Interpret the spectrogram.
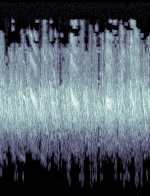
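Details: Purple martins giving dawn song to lure martins to nest sites. Busy overlapping chirps with a few clearer whistled notes standing out, delivered quickly and continuously by more than one bird.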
